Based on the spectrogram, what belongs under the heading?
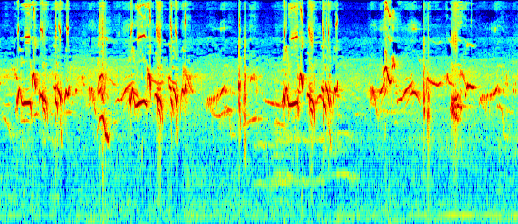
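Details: Continuous, lively singing from an Indonesian oriental magpie-robin, with tumbling whistled notes in quick sequences, curling up-and-down slurs and occasional crisp clicks. One brief lull comes midway, then the rich warbling resumes.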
